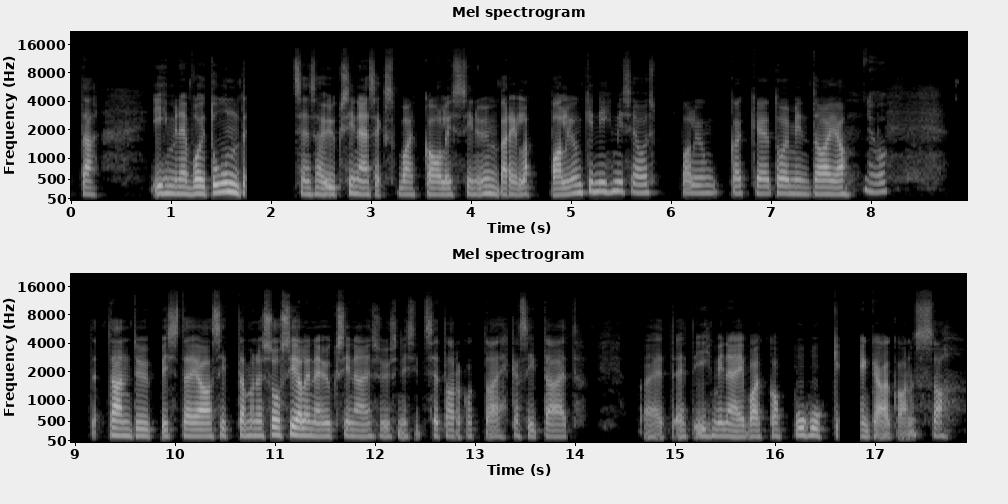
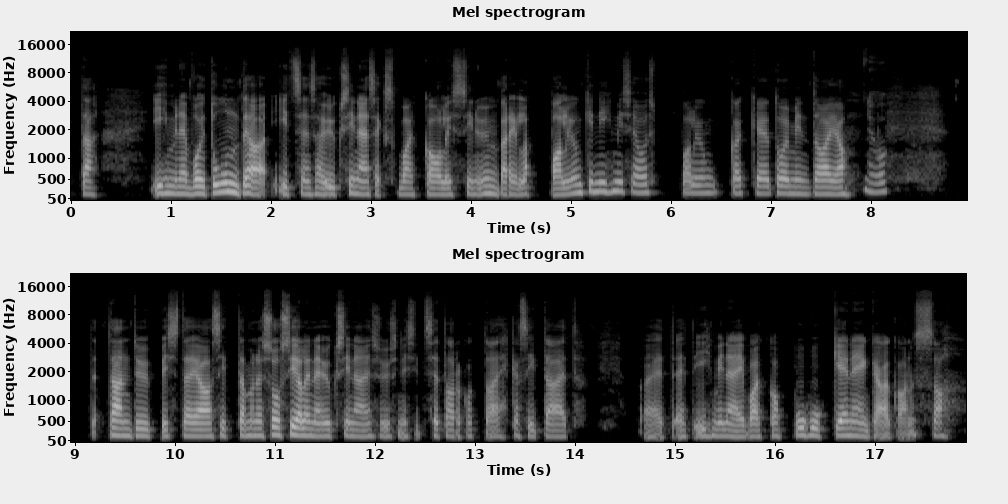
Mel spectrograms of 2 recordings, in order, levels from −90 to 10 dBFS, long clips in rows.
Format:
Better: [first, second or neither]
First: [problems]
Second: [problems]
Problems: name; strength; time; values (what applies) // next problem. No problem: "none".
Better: second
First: audio cutting out; at 1.5 s and at 17 s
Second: none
